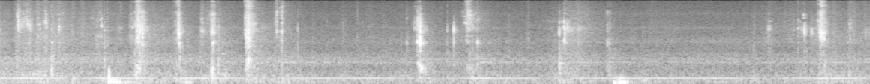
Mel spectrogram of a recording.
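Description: A tarot deck being hand-shuffled: faint, short card clicks and flicks, about a dozen of them scattered irregularly over the first six seconds.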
